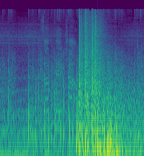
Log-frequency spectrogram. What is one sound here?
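A gun fires a single shot.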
